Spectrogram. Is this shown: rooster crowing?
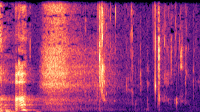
no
